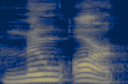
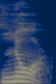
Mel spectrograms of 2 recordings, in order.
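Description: First: The name is pronounced the non-local way. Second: The name is pronounced the local way. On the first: The speaker calls it wrong. "not Newark" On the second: The speaker calls it right. "it's Newark"

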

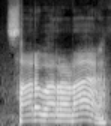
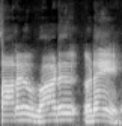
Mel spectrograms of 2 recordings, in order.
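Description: First: A plain r in the middle, ending in 'a'. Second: A flapped r in the middle, ending in 'e'. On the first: The speaker calls it right. "ਸੋ ਐਦਾ ਉਚਾਰਨ ਕਰਨਾ ਹੈ" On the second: The speaker calls it wrong. "ਸੰਗਤਾਂ ਏਦਾਂ ਉਚਾਰਨ ਕਰ ਦਿੰਦੀਆਂ ਨੇ"

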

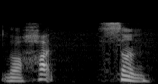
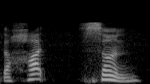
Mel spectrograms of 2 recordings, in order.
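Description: First: The words are split with a break before 'sun'. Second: The same.

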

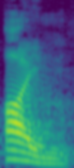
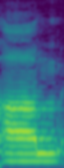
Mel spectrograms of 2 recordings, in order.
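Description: First: The vowel glides like 'aim', with an 'ee' ending. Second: The vowel is a plain 'aa' without any glide. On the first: The speaker calls it right. "इसको पढ़ेंगे आ, ई और म" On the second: The speaker calls it wrong. "बहुत लोग इसको गलत सिखाते हैं ... वो सब गलत है"

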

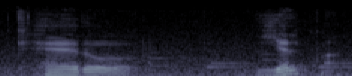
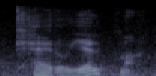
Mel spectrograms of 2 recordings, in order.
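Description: First: The phrase is said a little more slowly. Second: The phrase is said at normal speed.

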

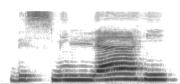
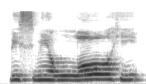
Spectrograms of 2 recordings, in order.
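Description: First: The L sound is light and thin. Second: The L sound is heavy and dark. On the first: The speaker calls it right. "Esta lam del nombre de Allah es suave" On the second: The speaker calls it wrong. "hacen la lam del nombre de Allah grave"

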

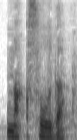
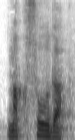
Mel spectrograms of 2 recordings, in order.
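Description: No difference in how they are said.

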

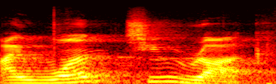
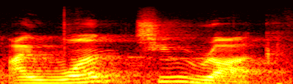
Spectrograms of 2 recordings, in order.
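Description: First: 'Want to' is said as two full words. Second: 'Want to' is said as two full words.

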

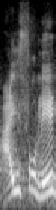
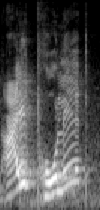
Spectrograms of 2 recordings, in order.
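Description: First: The s is said as a clear s sound. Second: The s is lisped like a th sound. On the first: "आइसोलेट ही बोल देता" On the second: "जैसे मतलब तोतली जुबान में बोला जाता है"

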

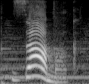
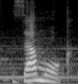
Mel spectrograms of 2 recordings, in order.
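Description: First: The stress is on the first syllable. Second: The stress is on the second syllable. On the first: "а во втором слове ударным является слог «за»" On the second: "В первом слове слог «мок» является ударным"

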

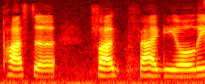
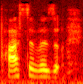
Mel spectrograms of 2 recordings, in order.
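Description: First: The last word is said in full, ending 'olee'. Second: The last word is clipped, ending in 'ool'. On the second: "how do you pronounce that word?"

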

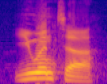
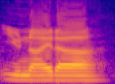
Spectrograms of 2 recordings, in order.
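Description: First: The name is said as 'you-in-tuh'. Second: The name is said as 'you-nee-tuh'. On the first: The speaker calls it right. "Uinta, not Unita" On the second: The speaker calls it wrong. "not Unita"

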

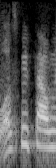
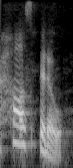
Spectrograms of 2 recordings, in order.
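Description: First: The word is pronounced the Portuguese way. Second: The word is pronounced the English way. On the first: "Se escreve da mesma forma aqui em português, mas a pronúncia aqui é diferente" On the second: "Hospital em inglês é hospital"

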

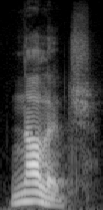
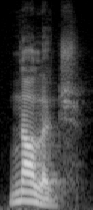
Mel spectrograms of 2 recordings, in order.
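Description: First: The first syllable has a short vowel, like 'nol'. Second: The first syllable has a short vowel, like 'nol'.

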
